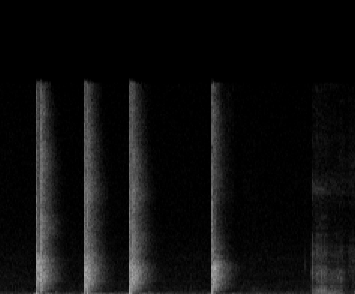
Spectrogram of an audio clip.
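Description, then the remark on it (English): Four sharp, loud hand claps, three in quick even succession and then a short pause before the fourth, followed by a brief soft rustle. “You ready for my claps?”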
